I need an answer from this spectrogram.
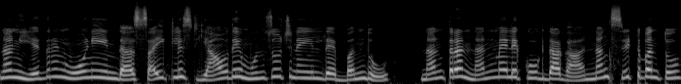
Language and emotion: Kannada, angry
